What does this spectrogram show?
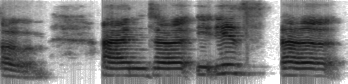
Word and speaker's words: Ogham: pronunciation is is perfect om it's spelt o g h a m but it's actually um a silent g so it's actually pronounced om and uh it is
